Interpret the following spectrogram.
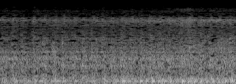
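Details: Bajaj Pulsar 135 LS motorcycle after a full engine refit and service. Steady, even single-cylinder idle with a low, regular beat and no knocks or rattles: normal idle.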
